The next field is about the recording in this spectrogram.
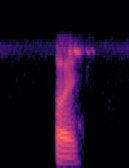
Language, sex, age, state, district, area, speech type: Assamese, male, 45-60, Assam, Golaghat, urban, conversation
